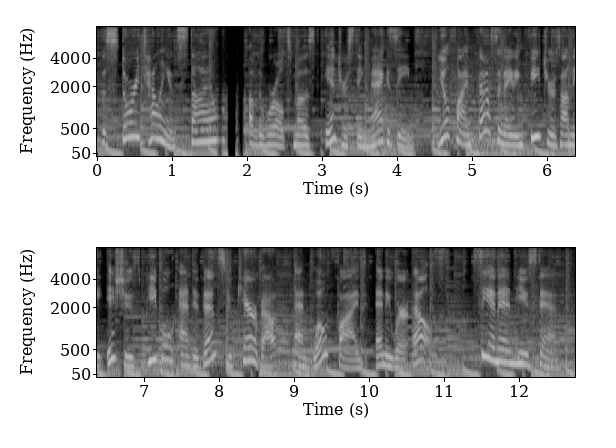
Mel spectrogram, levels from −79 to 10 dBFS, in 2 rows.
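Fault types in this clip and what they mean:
Short stall from a late packet: at 1.60 s and 1.87 s, the jitter buffer emptied, so the last sound was held for 60 ms, then 83 ms, with nothing lost.
Call audio freeze: from 1.74 to 1.87 s the sound trails off into 80 ms of silence, a 108 ms inserted gap, likely from packets delayed in transit.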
